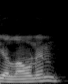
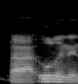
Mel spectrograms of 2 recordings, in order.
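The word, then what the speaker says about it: Ylönen: Jesse Alonen, Ullinen, excuse me. I keep still pronouncing it the wrong way sometimes.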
